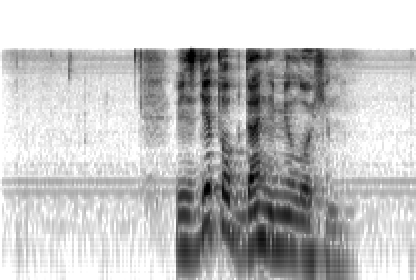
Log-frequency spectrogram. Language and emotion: Russian, neutral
